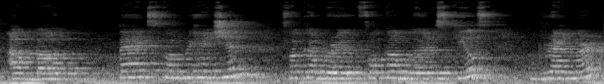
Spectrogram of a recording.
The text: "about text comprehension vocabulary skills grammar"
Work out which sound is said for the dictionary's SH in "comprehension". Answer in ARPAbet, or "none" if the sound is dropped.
SH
